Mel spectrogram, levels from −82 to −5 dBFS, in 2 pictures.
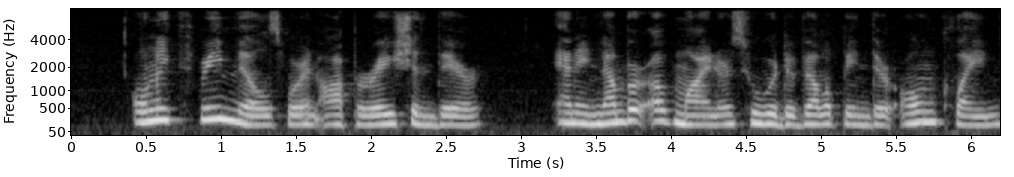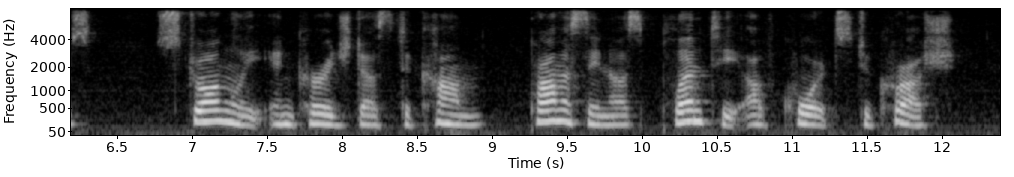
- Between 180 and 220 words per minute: No, average, 145 wpm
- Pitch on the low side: No, medium, 180 Hz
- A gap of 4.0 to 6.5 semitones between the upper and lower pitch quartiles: No, average, 3.6 semitones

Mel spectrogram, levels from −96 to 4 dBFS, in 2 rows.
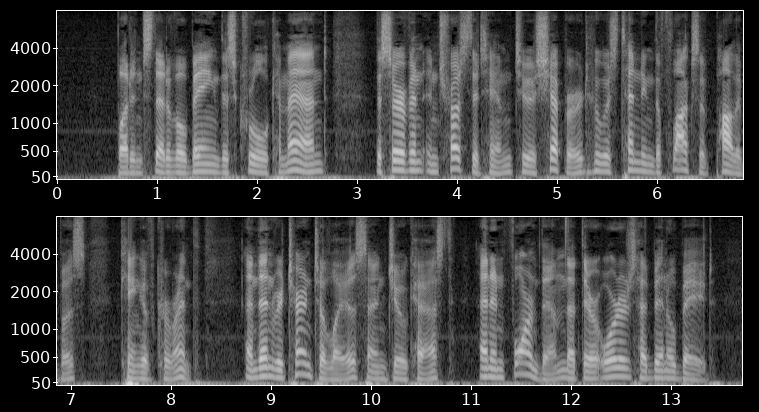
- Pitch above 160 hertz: No, low, 125 Hz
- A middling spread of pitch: Yes, average, 4.4 semitones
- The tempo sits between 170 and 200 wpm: Yes, average, 175 wpm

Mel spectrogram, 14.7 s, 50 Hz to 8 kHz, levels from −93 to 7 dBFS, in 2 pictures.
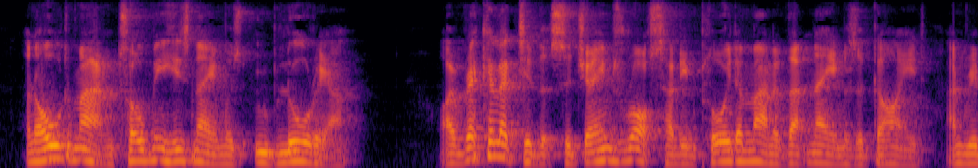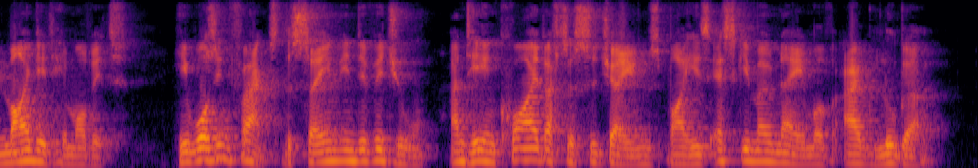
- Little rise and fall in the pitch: No, average, 4.2 semitones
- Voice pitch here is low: Yes, low, 125 Hz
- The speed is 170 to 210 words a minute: Yes, average, 200 wpm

